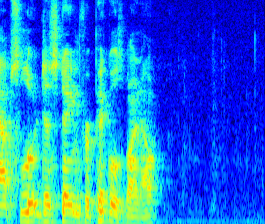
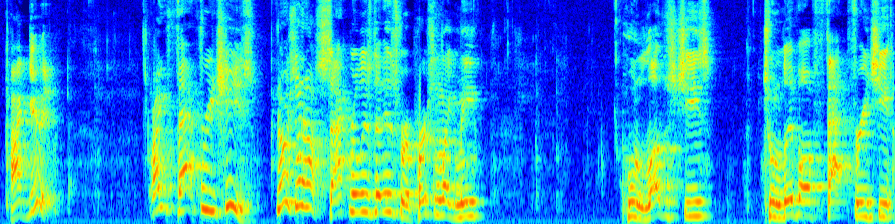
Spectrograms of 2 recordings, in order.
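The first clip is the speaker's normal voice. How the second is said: ordinary talk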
